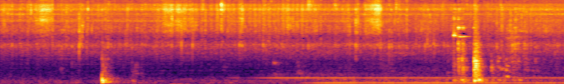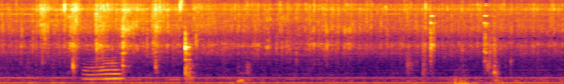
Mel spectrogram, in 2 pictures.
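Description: Egg-and-tomato fried rice sizzling in a frying pan while a wooden spoon stirs and scrapes it, with scattered knocks of the spoon against the pan. A steady low hum comes in about four and a half seconds in.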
